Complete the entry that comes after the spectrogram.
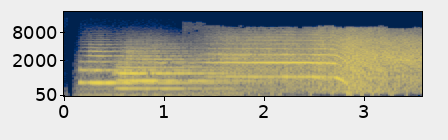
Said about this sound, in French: Les trains qui rejoignent les grandes villes sont privilégiés, et le TGV arrive dans les années 80.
